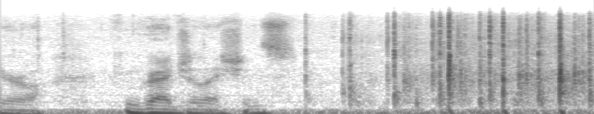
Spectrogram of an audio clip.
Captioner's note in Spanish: aplausos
